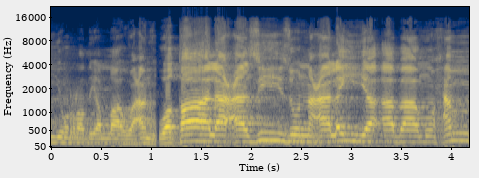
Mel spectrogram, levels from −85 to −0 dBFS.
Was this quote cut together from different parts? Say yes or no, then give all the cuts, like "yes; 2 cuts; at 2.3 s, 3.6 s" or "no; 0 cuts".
yes; 1 cut; at 1.0 s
